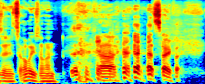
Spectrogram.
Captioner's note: members laugh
